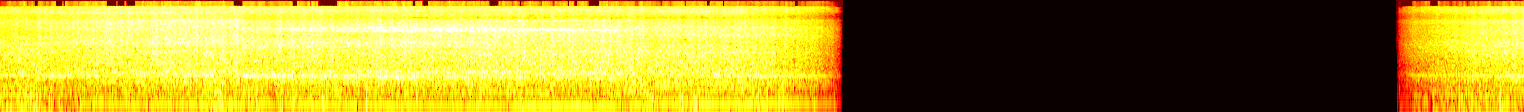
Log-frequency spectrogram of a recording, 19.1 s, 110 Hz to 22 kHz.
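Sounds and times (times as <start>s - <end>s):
power tool humming and hissing: 0.0s - 10.5s, 17.5s - 19.0s.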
